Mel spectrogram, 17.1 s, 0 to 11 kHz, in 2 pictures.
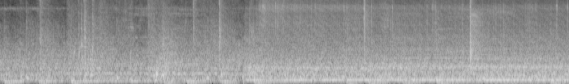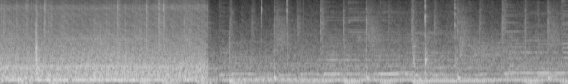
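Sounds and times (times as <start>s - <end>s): factory machinery hum: 0.0s - 11.7s.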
